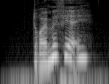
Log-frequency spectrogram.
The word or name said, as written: drømmeferie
